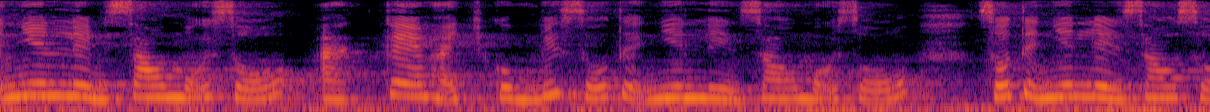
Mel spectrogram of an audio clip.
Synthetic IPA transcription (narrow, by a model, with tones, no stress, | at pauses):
ɲi˧ənli˨˩nsa˧wmo̰˧˥jso˨˦ʔaː˨˩kaː˦˥k̚ʔɛ˧mha̰˧˨jkʊ˨˩ŋ͡mɓi˦˥ət̚so˨˦t̪ɨ̰˧˨ɲi˧ənli˨˩ənsa˧wmo̰˧˥jso˨˦ | so˨˦t̪ɨ̰˧˨ɲi˧ənli˨˩nsa˧wso˨˦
